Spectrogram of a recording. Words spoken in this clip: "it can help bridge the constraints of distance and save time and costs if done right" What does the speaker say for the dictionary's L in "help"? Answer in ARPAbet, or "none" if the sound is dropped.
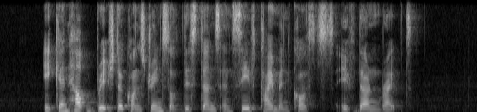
L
